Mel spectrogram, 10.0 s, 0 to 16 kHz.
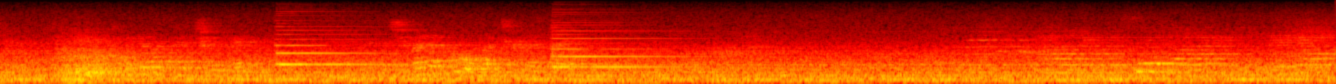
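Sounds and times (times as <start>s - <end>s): low steady hum: 0.0s - 10.0s
bell-like chime tone: 4.2s - 5.2s.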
